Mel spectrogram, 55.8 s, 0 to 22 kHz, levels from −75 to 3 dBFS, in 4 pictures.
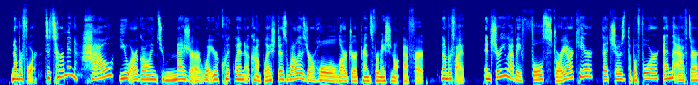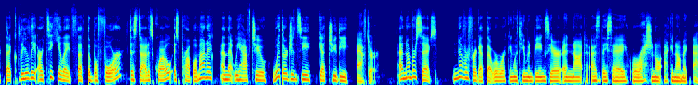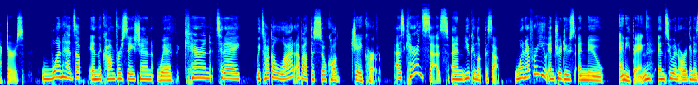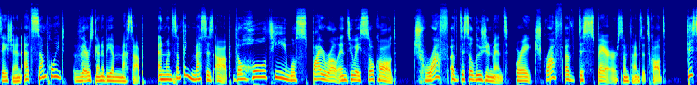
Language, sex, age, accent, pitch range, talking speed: English, female, 30-49, American, 155-220 Hz, 160 wpm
